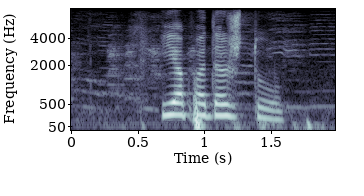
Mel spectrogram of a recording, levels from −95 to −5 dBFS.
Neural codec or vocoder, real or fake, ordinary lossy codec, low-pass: none; real; none; none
